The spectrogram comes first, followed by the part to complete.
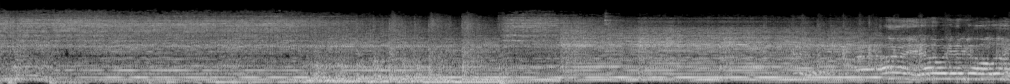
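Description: Live punk rock band with distorted electric guitars, bass and drum kit holding one steady ringing chord, with cymbal hits, as the song ends. A man's voice comes in over the microphone near the end.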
